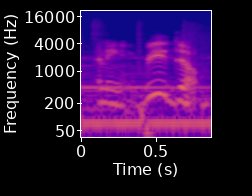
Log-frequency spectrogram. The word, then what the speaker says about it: Ryudo: Ryu is one syllable, not two. Ryudo Temple.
